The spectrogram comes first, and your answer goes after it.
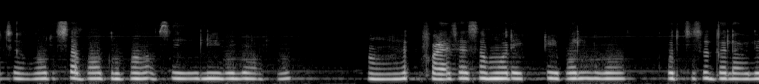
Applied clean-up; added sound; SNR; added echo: neural separator model SepFormer DNS4.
